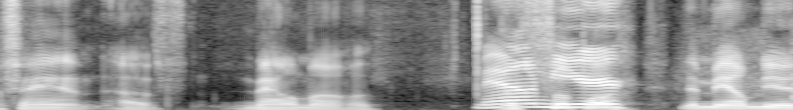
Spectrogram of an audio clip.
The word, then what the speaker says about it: Malmö: The Malmö. I learned how to pronounce it in a train station.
